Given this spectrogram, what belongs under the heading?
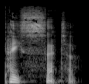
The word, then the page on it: pacesetter: British English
